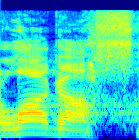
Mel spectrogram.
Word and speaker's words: logos: They had this Greek word called logos or logos, depending on who taught you Greek. How do you say it? – Logos. – Logos. See, I learned from Harvey Floyd that it's logos. I'm just saying, it can go either way.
